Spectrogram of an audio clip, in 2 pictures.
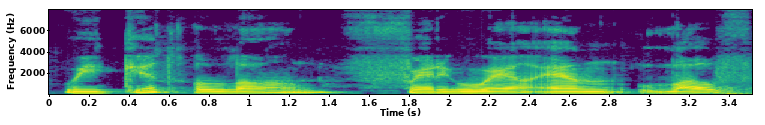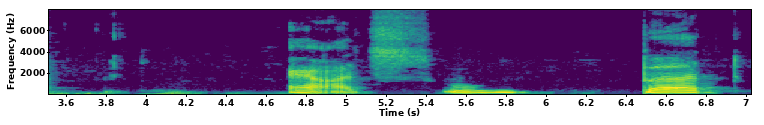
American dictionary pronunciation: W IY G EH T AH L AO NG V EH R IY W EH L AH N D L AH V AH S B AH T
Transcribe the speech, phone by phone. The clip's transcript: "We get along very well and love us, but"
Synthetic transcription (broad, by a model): W IY G EH T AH L AO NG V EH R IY W EH L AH N L AH V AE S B AH T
